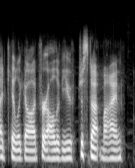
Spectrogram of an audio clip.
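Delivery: mumbled remark, under the breath. Voicing a character answering the group about killing gods: muttering. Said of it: "Emmy just mutters".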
